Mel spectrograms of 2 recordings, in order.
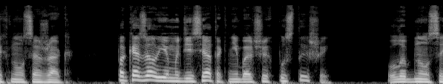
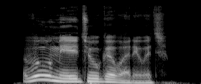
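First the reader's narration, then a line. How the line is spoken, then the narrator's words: Chuckled. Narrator (Russian): хохотнул Жак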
